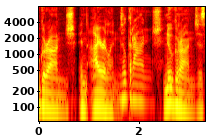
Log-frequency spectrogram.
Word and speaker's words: Newgrange: known as new garage in Ireland till d'orange new grunge is how you pronounce it and this thing deserves to be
